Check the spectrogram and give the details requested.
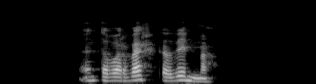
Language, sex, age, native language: Icelandic, female, 50-59, Icelandic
